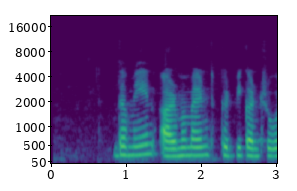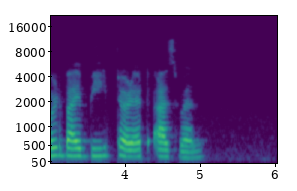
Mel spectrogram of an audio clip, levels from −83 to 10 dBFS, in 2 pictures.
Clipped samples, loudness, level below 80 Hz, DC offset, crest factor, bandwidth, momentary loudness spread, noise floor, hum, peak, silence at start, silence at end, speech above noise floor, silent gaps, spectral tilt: under 0.1%; -19 LUFS; -66 dBFS; under 0.1%; 20 dB; 11 kHz; 10 LU; -65 dBFS; none; 0 dBFS; 0.85 s; 1 s; 47 dB; none; -7.5 dB/octave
